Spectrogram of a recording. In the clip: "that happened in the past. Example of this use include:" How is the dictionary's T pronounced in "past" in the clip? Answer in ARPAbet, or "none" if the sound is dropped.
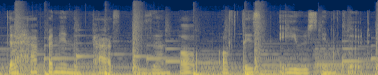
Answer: T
